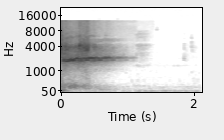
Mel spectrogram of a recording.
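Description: Video-transition sound effect: a sudden whoosh carrying a whistle-like tone that rises slightly and then holds, fading out after about a second.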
